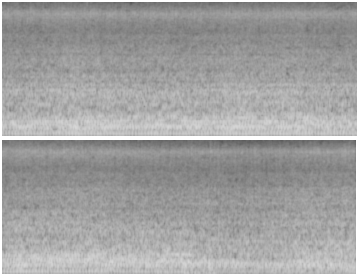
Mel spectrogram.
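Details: Craftsman push snowblower, after a carb clean and after its seized electric starter ring gear was freed with penetrating oil: the starter spins, the engine catches and settles into a steady, fairly even idle with a busy chatter; it starts and idles normally after long sitting.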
